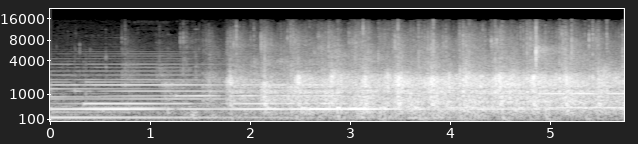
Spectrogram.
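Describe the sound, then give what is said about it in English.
Bipartisan applause for Mitt Romney breaks out on the Senate floor and builds into sustained clapping from a large group, reverberant, with a steady hum running underneath throughout. “Mitt Romney earned himself a bipartisan round of applause on the Senate floor because he hit on the central dilemma and served up a high-minded illusion of a solution.”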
